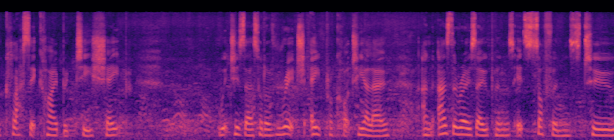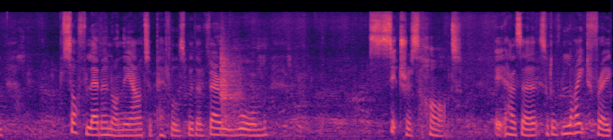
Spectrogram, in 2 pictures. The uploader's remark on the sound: we visit the 2015 RHS Hampton Court Palace Flower Show and hear highlights from the showground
